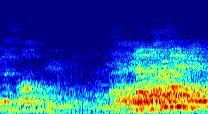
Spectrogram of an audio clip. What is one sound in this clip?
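An elderly man talks close by.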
